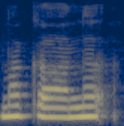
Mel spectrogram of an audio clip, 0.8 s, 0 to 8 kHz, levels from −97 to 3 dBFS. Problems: low volume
